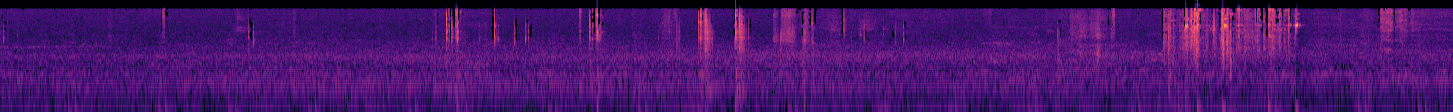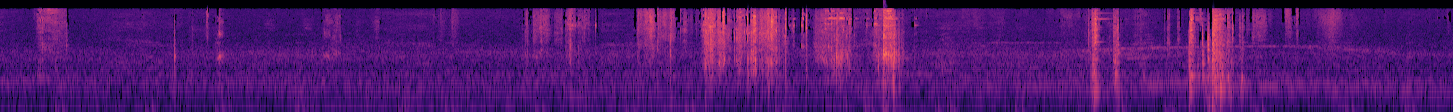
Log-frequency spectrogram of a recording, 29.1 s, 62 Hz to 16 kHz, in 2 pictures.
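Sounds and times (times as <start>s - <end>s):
faint handling noise: 10.4s - 15.3s, 17.2s - 24.2s
soft rustle: 10.6s - 12.9s, 27.0s - 28.2s
metal attachments clinking in box: 10.7s - 13.1s, 19.8s - 23.8s, 25.4s - 27.1s.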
